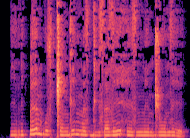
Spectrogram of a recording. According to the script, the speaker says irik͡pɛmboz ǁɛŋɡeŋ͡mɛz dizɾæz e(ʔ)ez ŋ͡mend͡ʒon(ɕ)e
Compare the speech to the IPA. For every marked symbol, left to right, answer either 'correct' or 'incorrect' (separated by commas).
incorrect, incorrect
